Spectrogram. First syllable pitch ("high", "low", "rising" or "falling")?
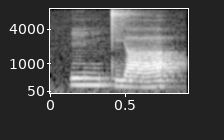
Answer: high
